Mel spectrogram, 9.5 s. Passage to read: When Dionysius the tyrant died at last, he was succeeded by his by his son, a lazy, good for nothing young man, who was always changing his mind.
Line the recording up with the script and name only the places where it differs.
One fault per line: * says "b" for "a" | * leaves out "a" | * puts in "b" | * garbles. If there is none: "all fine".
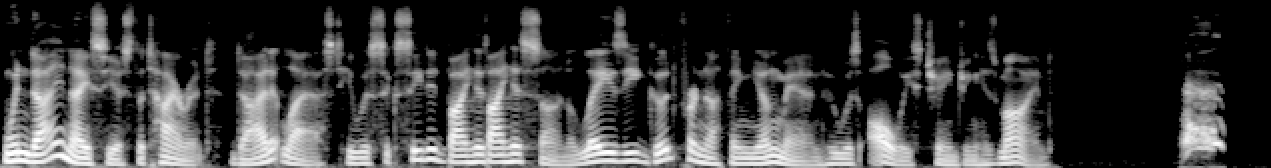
all fine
